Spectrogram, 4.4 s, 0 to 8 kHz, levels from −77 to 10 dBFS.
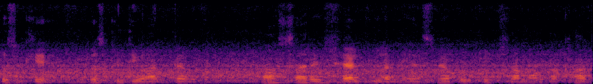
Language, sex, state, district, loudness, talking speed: Hindi, male, Uttar Pradesh, Budaun, -27 LUFS, 200 wpm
